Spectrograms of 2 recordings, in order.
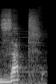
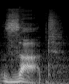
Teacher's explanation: There is a low central vowel which is shorter than the other one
